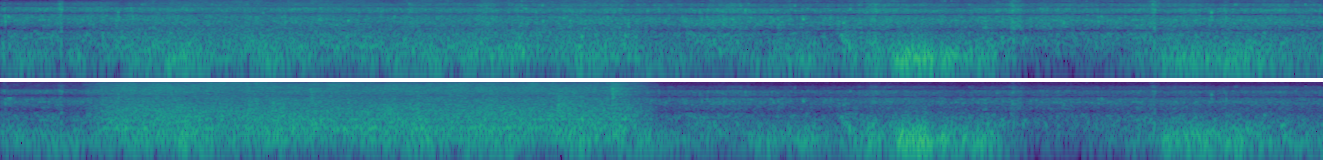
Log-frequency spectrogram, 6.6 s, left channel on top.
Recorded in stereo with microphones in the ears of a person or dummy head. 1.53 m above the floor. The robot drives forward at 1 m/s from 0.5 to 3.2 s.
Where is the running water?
55° left (ahead or behind); by 6.6 s 60° left (ahead or behind).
